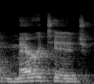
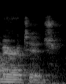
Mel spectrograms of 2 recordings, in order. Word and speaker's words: Meritage: make a point about Meritage first of all Meritage is Meritage not Meritage Meritage supposed to rhyme with Heritage it's supposed to be Merit and Heritage together and what they do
